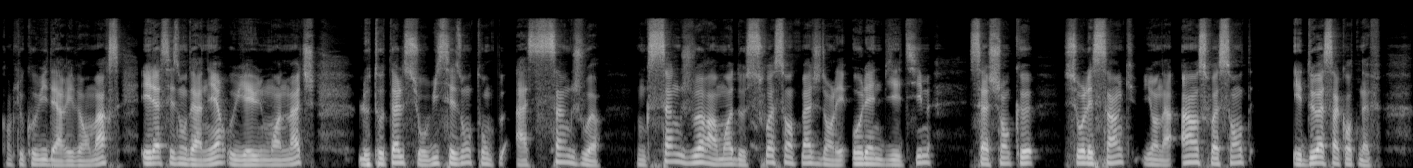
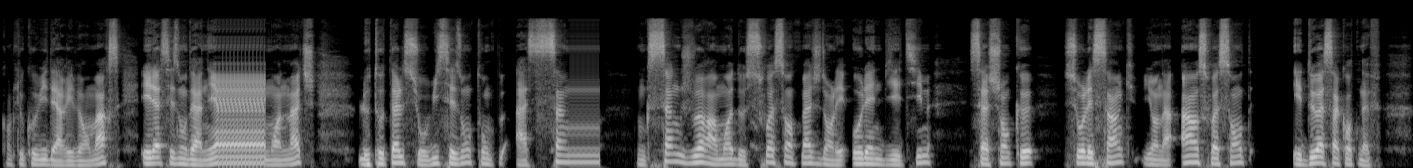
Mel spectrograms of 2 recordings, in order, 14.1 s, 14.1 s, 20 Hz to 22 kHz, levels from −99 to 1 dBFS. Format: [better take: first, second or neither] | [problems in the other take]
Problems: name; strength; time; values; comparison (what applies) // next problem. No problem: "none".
first | audio freezing; at 2 s and at 5.5 s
